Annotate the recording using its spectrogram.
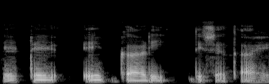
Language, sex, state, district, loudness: Marathi, male, Maharashtra, Pune, -22 LUFS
